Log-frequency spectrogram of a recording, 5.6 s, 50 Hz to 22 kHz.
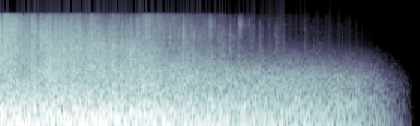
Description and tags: kl ex3
Some explosion sounds I mixed up from various free web sounds i.a.
heavy, boom, impact, explosion, shockwave, bang, far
